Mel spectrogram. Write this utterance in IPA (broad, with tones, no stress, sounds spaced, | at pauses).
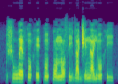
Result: ʃ u˦ w ɛ˦˨ f ɔ̃˨ h e˨˦ k ɔ̃˧ k͡p ɔ˧ n ɔ˧ s i˨ d a˨ d͡ʒ e˧ n a˨ j ɔ̃˨˦ h i˦˨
